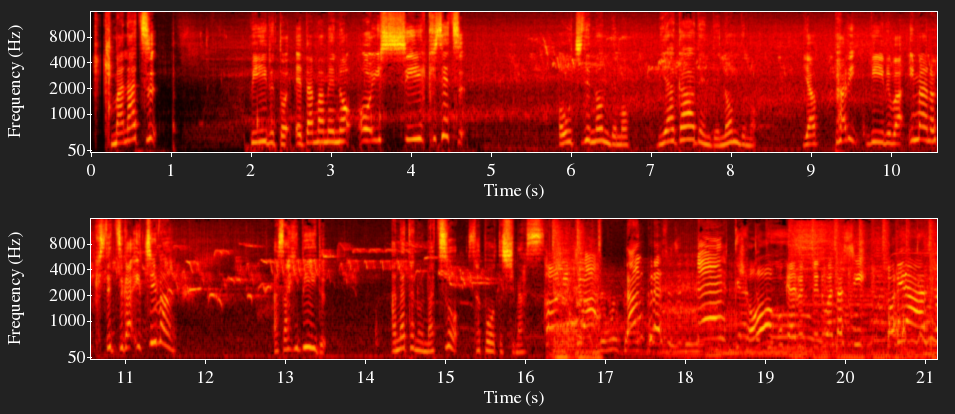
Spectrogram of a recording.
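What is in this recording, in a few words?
Japanese, General; GoLocalise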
